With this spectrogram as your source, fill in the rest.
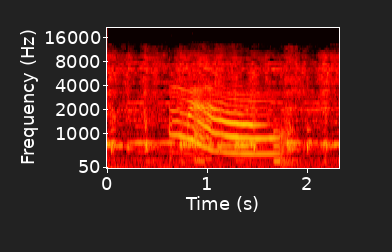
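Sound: cat meowing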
